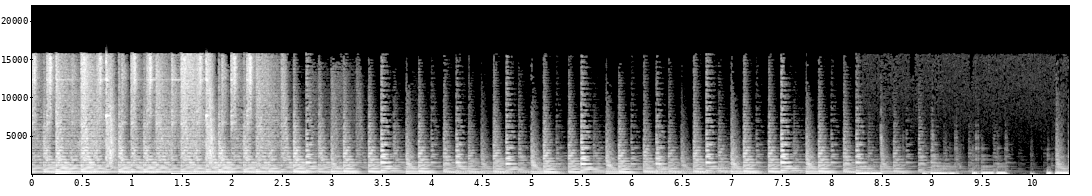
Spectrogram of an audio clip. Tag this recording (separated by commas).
Music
